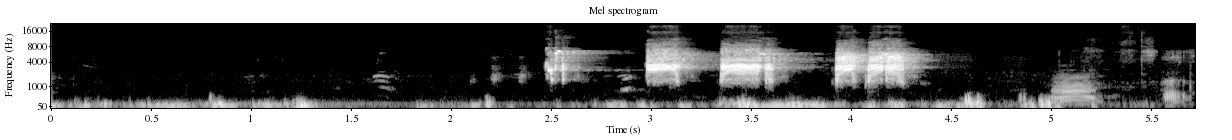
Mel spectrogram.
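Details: Trained seven-month-old Sindhi black francolin from Sindh, Pakistan, calling a harsh, scratchy series of four grating notes, each about half a second long, over low background rumble, followed by a brief nasal squawk.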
